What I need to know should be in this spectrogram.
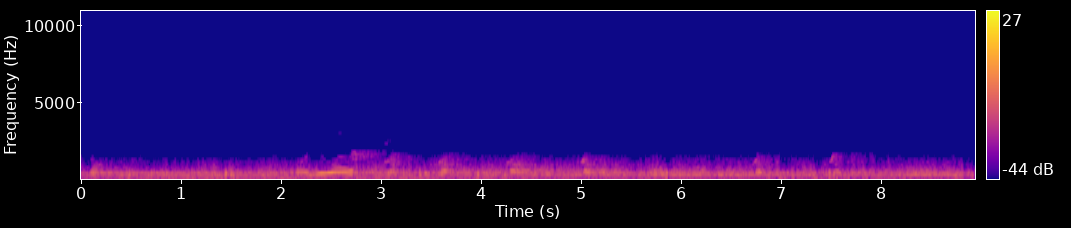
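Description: Wind rushes steadily past a moving cyclist.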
